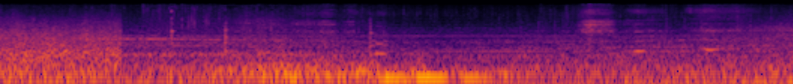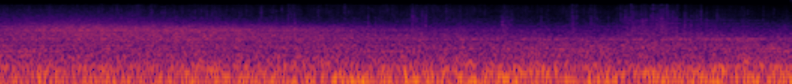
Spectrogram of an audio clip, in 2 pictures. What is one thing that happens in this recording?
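A fire roars and crackles with a deep rumble.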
